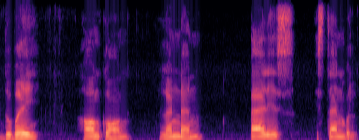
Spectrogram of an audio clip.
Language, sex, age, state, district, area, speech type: Urdu, male, 30-45, Telangana, Hyderabad, urban, spontaneous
